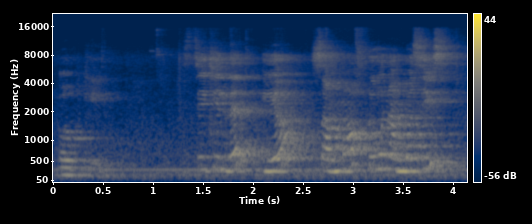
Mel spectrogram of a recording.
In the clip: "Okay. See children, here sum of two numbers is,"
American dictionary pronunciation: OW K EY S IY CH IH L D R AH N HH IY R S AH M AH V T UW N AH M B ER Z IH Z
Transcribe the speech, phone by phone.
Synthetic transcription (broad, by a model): OW K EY S IY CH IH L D AH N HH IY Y S AH M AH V T UW N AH M B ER S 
